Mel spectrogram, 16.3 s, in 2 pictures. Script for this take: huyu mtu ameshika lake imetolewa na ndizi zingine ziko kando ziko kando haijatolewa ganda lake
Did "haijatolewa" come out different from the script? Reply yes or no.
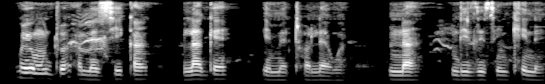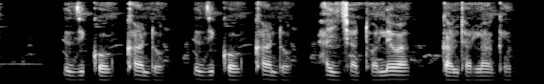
no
